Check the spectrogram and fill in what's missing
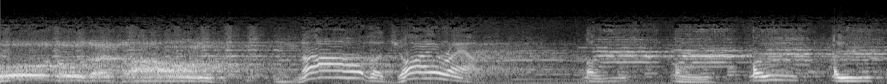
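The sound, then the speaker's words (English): A person imitates a lion's roar with a couple of loud, drawn-out growls that rise and fall, followed by more short voiced sounds. “Once again, the lion this time.”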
